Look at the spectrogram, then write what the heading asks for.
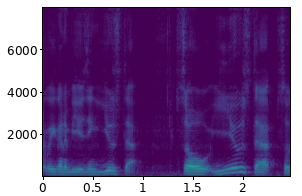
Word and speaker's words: useDApp: going to be using usedap so use that so this is pronounced as usc use and then dab decentralized app so we're going to be using usdap but i have another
